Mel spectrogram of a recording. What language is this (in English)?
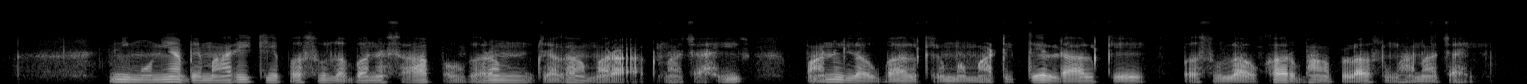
Chhattisgarhi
